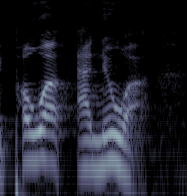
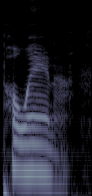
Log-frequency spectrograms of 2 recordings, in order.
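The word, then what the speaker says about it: Poa annua: I mean, it always throws me off, because it's like 2 words. It's P-O-A space A-N-N-U-A. So I want to always say Poa Anua, but it's just kind of pronounced Poana.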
